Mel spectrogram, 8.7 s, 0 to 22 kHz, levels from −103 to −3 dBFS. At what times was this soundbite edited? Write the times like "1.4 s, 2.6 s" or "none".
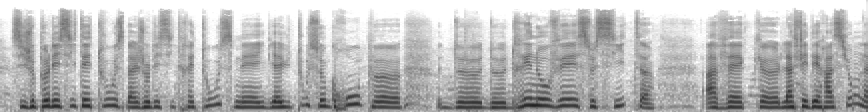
2.9 s, 5.1 s, 6.9 s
